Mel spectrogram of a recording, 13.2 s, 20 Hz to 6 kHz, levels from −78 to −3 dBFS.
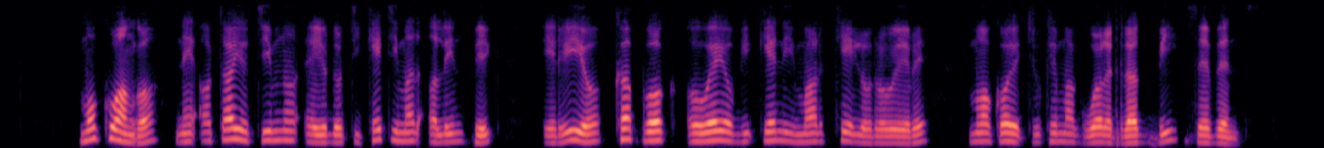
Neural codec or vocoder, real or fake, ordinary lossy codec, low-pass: codec, 16 kHz in and 24 kHz out, 0.9 kbps, LongCat-Audio-Codec, four codebook decoder; fake; Opus, 24 kbps; 5.4 kHz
